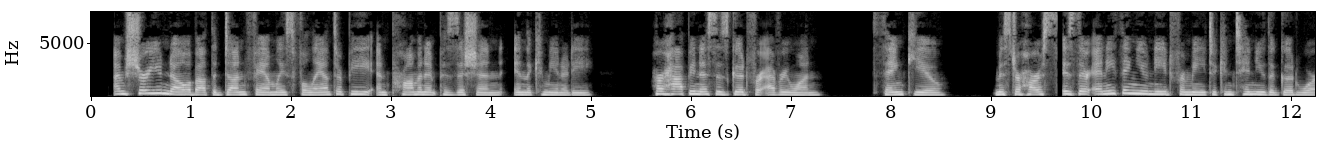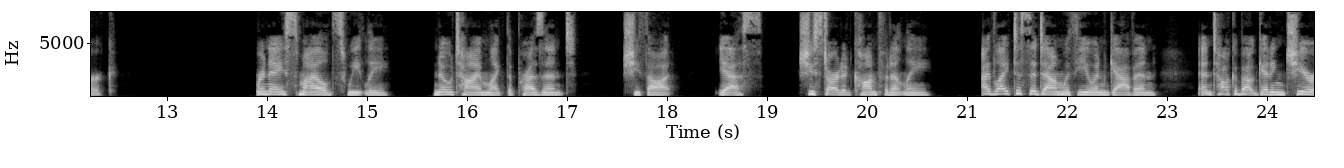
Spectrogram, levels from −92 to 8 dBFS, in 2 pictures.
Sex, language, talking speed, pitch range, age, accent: female, English, 160 wpm, 190-220 Hz, 20-39, American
